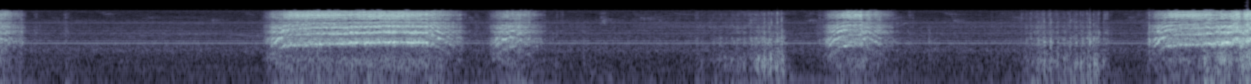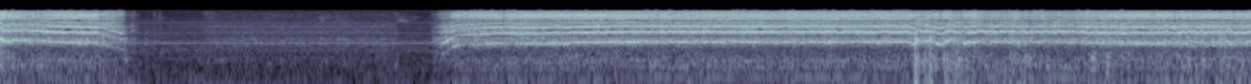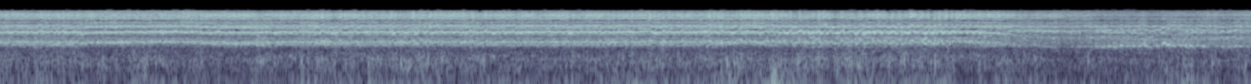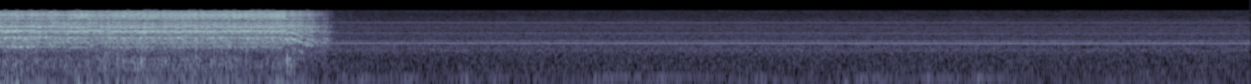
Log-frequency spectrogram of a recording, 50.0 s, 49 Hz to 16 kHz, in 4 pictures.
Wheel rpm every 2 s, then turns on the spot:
40, 100, 70, 10, 30, 70, 160, 20, 140, 230, 230, 230, 210, 220, 210, 210, 200, 180, 160, 160, 30, 0, 0, 0, 0.
14-16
